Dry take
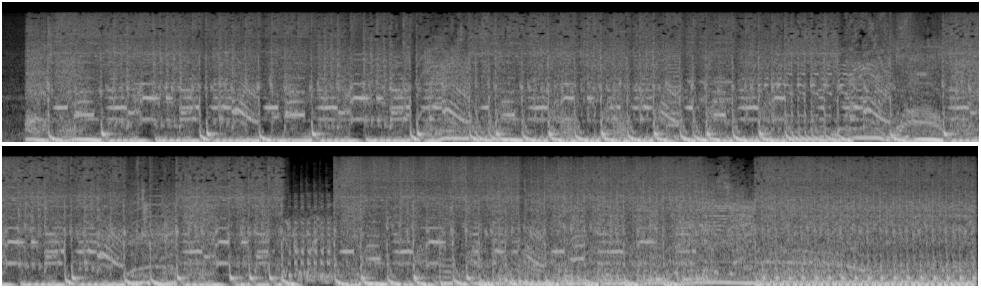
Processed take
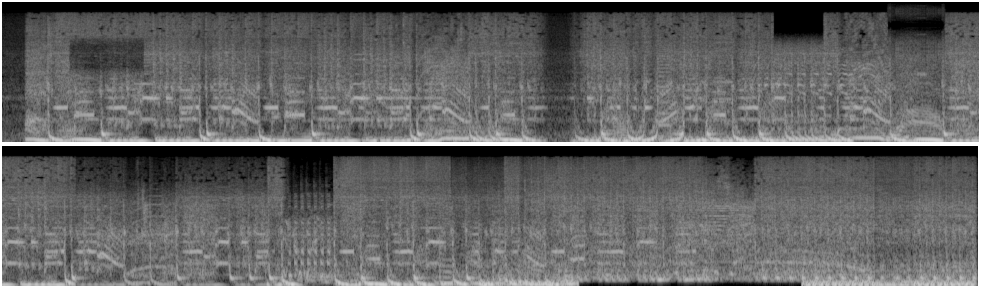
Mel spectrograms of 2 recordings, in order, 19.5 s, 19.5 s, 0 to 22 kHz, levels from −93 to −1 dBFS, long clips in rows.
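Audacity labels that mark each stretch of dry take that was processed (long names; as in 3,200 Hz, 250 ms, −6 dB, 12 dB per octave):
0.680000	1.430000	flat-topped bell 4,500 Hz −15 dB 1.3 octaves
3.300000	3.840000	delay throw 270 ms, feedback 50%, level −8.5 dB
5.360000	5.780000	fill with room tone, crossfade 0.24 s
6.350000	7.000000	reverse
7.720000	8.230000	variable-slope delta modulation 32 kbit/s
8.860000	9.440000	linearly interpolated sample-rate reduction rate divided by 4×
10.510000	12.430000	three-way crossover with the lows and the highs turned down lows −14 dB, under 230 Hz, highs −13 dB, over 4,700 Hz
14.260000	14.800000	low-pass filter 2,700 Hz 6 dB per octave
15.540000	17.780000	Chebyshev high-pass filter 180 Hz, order 10
18.500000	18.900000	micro pitch shift up and down each way 15 cents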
